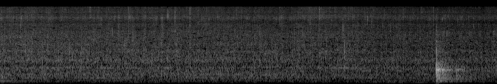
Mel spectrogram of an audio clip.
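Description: Onion, ginger paste, green chili paste, peas and tomato paste sizzle and fry steadily in a pan, a constant broadband hiss with one brief sharper clatter near the end; no voices.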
